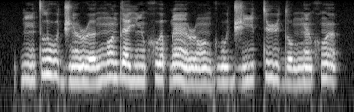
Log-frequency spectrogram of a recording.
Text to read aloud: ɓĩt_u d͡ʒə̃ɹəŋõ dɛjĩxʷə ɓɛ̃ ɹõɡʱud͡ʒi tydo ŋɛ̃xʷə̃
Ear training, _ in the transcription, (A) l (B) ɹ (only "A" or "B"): A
